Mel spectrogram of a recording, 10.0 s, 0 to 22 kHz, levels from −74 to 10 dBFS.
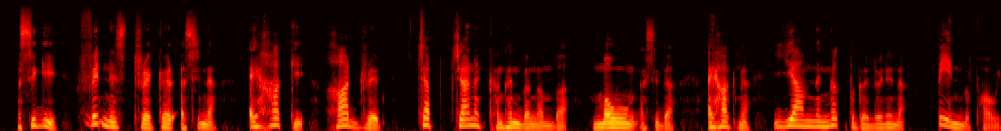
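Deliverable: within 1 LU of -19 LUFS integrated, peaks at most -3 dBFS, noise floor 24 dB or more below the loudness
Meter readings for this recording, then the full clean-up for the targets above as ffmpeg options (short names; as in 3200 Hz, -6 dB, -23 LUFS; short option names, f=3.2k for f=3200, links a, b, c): loudness -26.5 LUFS; peak -6.5 dBFS; loudness target -19.0 LUFS
-> -af "volume=7.5dB,alimiter=limit=-3dB:level=0:latency=1"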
